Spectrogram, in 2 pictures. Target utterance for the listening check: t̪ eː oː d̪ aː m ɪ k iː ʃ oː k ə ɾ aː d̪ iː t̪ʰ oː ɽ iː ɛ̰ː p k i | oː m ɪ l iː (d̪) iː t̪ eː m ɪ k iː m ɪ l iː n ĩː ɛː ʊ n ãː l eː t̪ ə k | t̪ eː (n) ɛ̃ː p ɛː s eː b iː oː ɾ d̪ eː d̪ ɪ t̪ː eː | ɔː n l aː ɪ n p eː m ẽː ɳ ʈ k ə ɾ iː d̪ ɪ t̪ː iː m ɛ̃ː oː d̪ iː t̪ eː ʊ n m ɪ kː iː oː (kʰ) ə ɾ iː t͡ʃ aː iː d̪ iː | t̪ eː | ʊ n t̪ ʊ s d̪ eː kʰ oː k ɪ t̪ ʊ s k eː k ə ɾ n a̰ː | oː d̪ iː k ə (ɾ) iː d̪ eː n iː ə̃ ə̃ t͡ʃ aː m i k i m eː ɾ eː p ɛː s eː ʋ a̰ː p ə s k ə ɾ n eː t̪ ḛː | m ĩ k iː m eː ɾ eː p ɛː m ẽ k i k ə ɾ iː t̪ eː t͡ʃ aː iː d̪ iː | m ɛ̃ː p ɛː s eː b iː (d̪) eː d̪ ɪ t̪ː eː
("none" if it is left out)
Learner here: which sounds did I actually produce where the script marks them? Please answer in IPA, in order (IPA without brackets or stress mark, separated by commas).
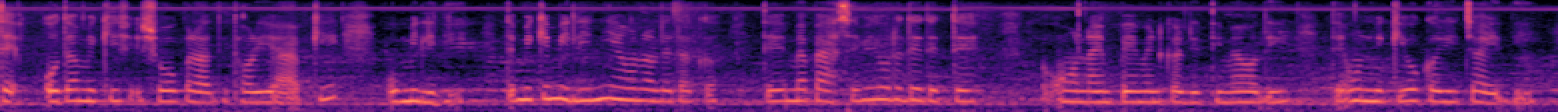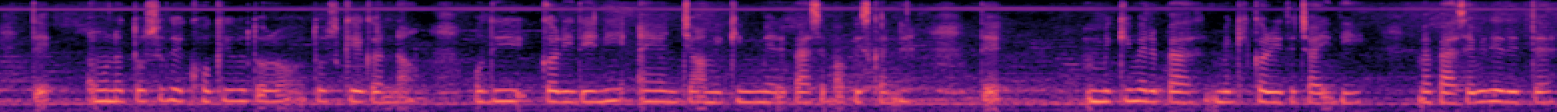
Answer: d̪, m, k, ɾ, d̪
